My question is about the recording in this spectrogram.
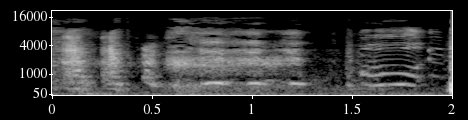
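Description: A woman's wordless, strained voice while trying to lift a chair: a breathy moan with a few short giggling pulses, then a brief whine near the end.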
